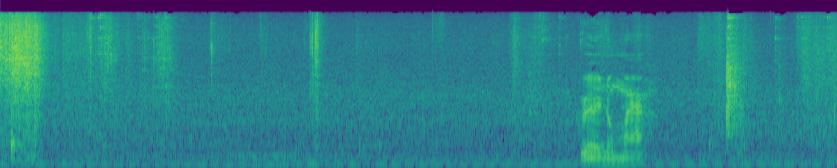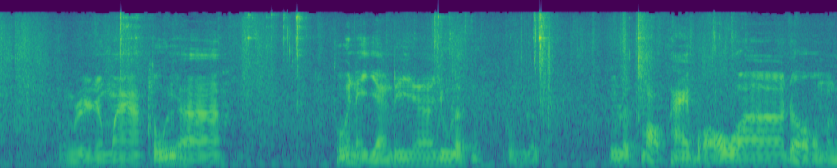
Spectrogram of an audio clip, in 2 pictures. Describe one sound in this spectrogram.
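A fabric bag rustles.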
